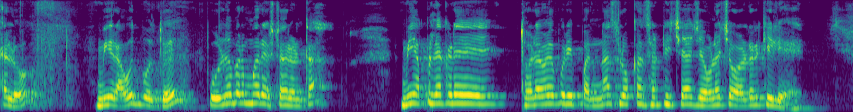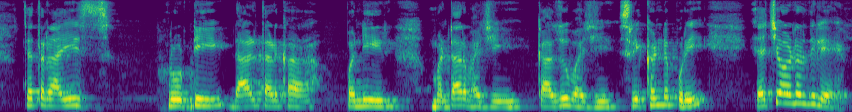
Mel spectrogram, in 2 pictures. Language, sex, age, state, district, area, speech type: Marathi, male, 45-60, Maharashtra, Raigad, rural, spontaneous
